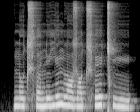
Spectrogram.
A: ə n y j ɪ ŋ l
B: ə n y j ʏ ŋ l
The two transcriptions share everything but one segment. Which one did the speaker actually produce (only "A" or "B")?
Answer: B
